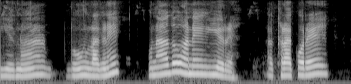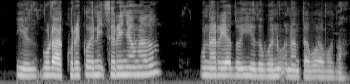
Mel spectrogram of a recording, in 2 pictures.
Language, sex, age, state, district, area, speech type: Santali, female, 60+, Jharkhand, Bokaro, rural, spontaneous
